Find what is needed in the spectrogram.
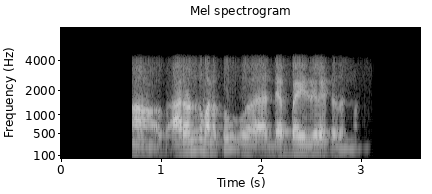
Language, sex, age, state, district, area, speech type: Telugu, male, 18-30, Andhra Pradesh, Sri Balaji, rural, conversation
